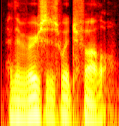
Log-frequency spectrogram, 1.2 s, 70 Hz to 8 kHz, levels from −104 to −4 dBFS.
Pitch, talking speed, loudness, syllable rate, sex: 90 Hz, 250 wpm, -16 LUFS, 6.5 syllables/s, male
